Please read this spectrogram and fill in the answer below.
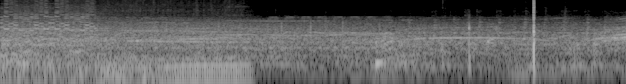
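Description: Cricket stadium crowd noise and applause, which drops abruptly to quieter ground ambience about two and a half seconds in, then a single sharp crack of a bat hitting the ball near the end.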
